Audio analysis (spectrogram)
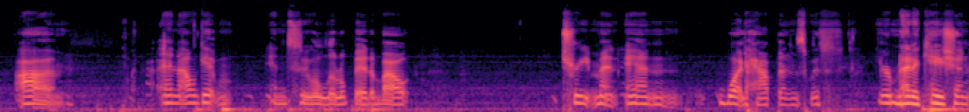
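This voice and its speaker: A woman speaks quietly at a very slow pace. Long, frequent pauses break up her speech. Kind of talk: casual talk to camera. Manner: quiet, hard to hear; hesitant, many fillers.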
